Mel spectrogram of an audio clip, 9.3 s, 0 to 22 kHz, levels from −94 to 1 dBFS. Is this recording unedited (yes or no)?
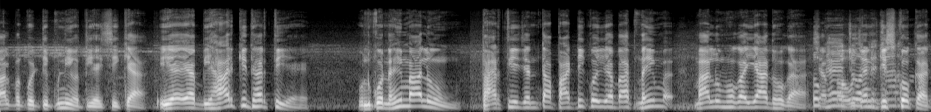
no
